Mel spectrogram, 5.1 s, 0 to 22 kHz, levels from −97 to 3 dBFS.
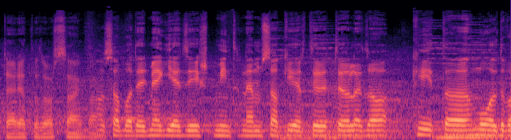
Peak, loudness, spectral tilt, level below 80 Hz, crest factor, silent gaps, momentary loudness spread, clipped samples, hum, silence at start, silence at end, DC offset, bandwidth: -8 dBFS; -23 LUFS; -6.5 dB/octave; -42 dBFS; 14 dB; none; 9 LU; under 0.1%; none; 0 s; 0 s; under 0.1%; 14.5 kHz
